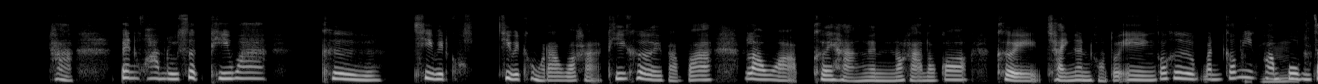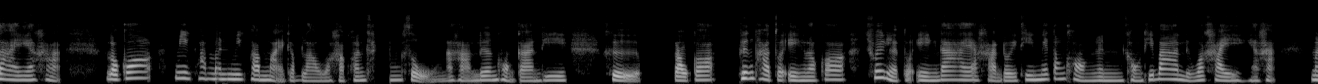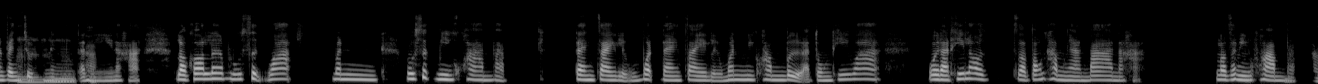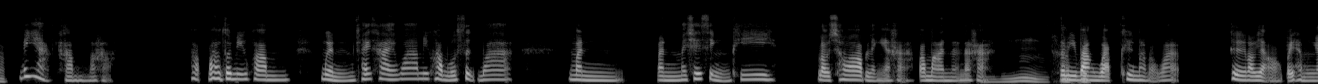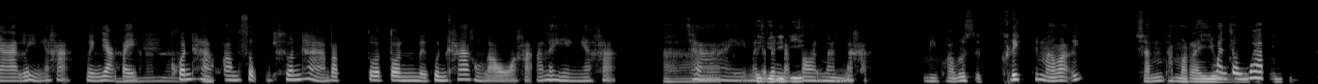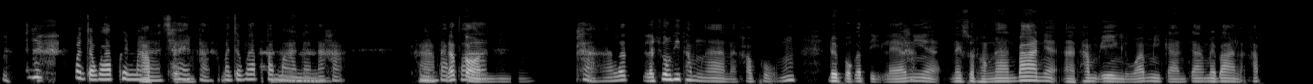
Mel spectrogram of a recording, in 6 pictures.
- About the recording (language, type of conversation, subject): Thai, advice, จะทำอย่างไรให้มีแรงจูงใจและความหมายในงานประจำวันที่ซ้ำซากกลับมาอีกครั้ง?
- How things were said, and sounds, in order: other background noise; tapping; chuckle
